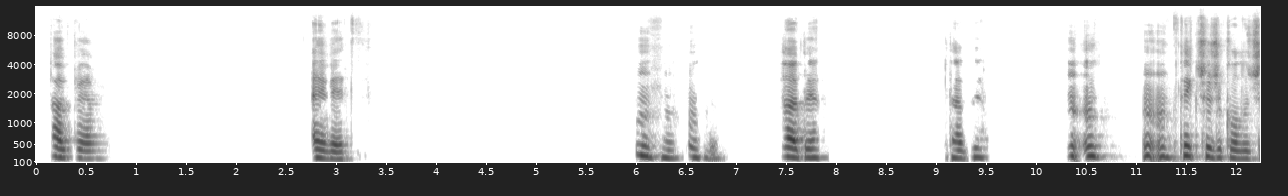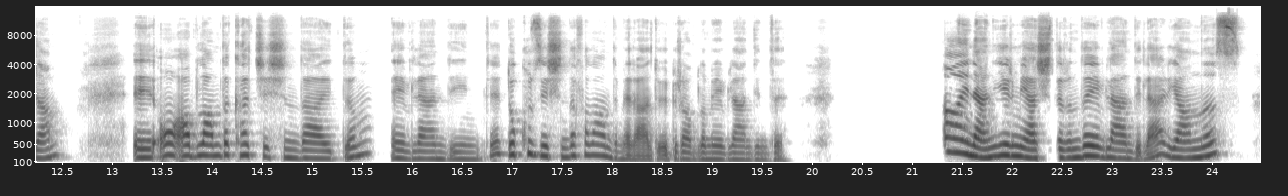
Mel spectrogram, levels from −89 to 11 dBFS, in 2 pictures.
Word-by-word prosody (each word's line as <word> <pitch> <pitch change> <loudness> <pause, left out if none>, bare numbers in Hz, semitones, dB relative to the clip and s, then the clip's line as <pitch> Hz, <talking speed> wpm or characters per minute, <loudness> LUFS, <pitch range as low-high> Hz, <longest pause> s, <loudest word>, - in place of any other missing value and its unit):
Tabii. 190 -4 -2 2.1
Evet. 170 -3 +1 2.8
Hı 245 - +2
hı, 200 -4 -3
hı 210 - -3
hı. 190 -2 -10 0.6
Tabii. 200 -2 +4 1.3
Tabii. 190 +2 -3 0.8
I-ıh, 230 0 +1 0.5
ı-ıh, 220 -4 -1
tek 230 +1 +2
çocuk 210 -3 -1
olacağım. 185 +6 -2 0.7
Eee, 195 -2 +2
o 255 +1 +4
ablamda 240 +1 +3
kaç 250 -1 -2
yaşındaydım 190 - -2 0.2
evlendiğinde? 165 - -5
9 265 0 +1
yaşında 230 -1 +1
falandım 240 -7 -3
herhâlde 80 0 -2
öbür 160 - -4
ablam 160 -1 -3
evlendiğinde. 150 -3 -6 1.5
Aynen, 270 -11 +6
20 235 -1 +5
yaşlarında 195 +2 +3
evlendiler, 205 +3 +2
yalnız, 220 +7 +3
200 Hz, 75 wpm, -24 LUFS, 175-235 Hz, 2.8 s, Aynen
